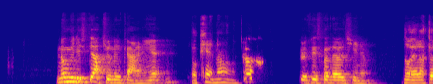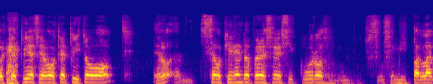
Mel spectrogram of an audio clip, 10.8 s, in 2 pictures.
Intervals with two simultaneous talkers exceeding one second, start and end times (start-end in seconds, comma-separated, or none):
none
